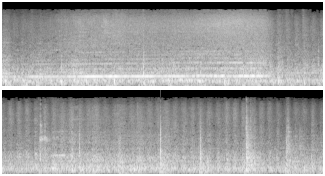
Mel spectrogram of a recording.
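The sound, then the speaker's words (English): A train rumbles steadily along the rails, a sustained whistle sounding over the first few seconds, then rhythmic clicking and clattering of wheels over track joints continues. “That train is taking me out of here to who knows where.”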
